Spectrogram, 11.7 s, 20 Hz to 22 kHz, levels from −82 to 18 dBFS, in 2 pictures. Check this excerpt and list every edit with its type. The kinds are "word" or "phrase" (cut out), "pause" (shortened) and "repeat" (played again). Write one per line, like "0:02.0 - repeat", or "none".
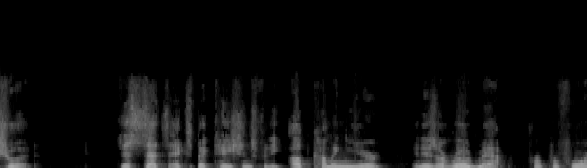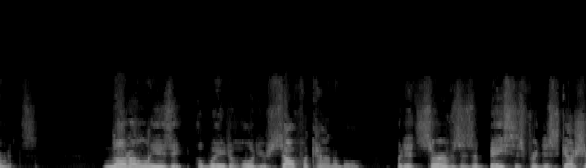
none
